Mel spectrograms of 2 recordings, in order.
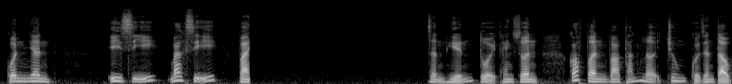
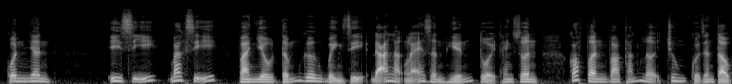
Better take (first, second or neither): second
